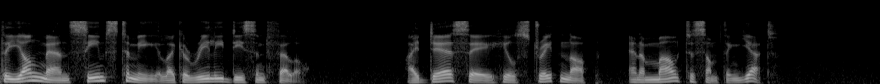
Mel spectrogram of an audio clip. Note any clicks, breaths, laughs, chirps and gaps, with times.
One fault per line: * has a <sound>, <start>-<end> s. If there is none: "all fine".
all fine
